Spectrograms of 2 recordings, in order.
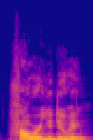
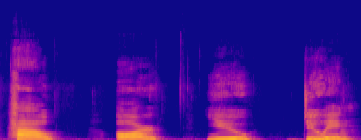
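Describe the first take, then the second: First: The words run together as one phrase. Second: Each word is said separately with breaks. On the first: "Put it together and you'll hear" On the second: "I will start off by pronouncing the words word by word"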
